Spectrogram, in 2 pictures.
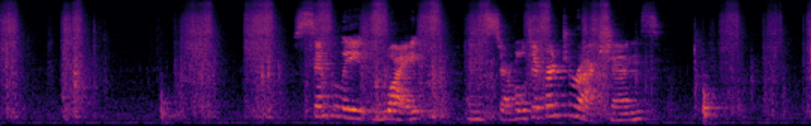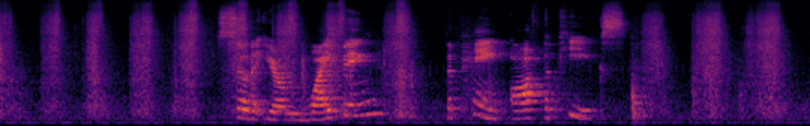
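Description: A sponge dabs and scrapes rhythmically on paper.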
